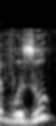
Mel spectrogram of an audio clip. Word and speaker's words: वुज़ू: याद रखिए दो लफ्ज़ हैं, एक है वुज़ू वाव की पेश, और एक है वज़ू वाव की ज़बर, और तीसरा लफ्ज़ है विज़ू वाव की ज़ेर के साथ। तीनों के प्रोनाउंसिएशन फ़र्क है।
